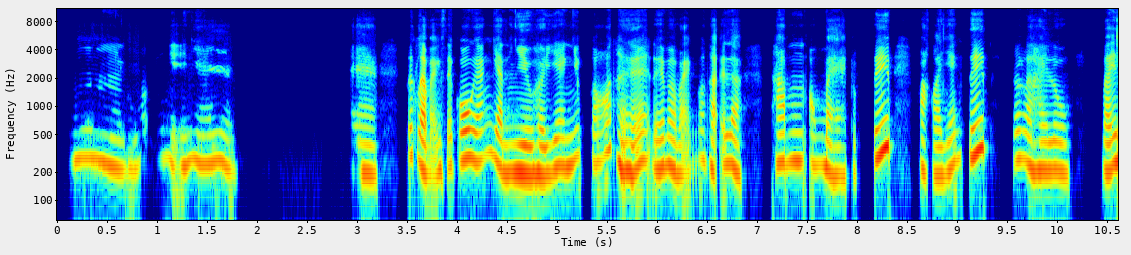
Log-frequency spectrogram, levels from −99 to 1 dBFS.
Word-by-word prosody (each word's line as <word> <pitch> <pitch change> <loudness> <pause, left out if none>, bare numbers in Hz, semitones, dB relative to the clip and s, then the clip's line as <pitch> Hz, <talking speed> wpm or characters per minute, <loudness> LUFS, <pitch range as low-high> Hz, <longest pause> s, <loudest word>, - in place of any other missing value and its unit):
Ưm, 265 -5 -3 0.2
quá 265 - -25 0.2
ý 235 -2 -5
nghĩa 260 0 -3
nha. 245 -3 -3 1.1
À, 200 -2 -3 0.3
tức 295 -2 -5
là 215 - +8
bạn 205 - -3
sẽ 230 - -6
cố 270 +3 +6
gắng 275 +3 -1
dành 210 -5 +2
nhiều 200 -1 +6
thời 190 -1 +3
gian 225 +2 +1
nhất 275 +4 -5
có 255 +7 -3
thể 225 +2 +3
để 220 +1 +1
mà 225 -2 +2
bạn - - -4
có 275 - -8
thể 210 -2 -2
là 230 -5 +1 0.3
thăm 255 +1 0
ông 240 -1 -6
bà 215 -3 +2 0.2
trực 200 -2 -15
tiếp 340 +7 +7 0.3
hoặc 205 -3 -4
là 185 - -1
gián 215 +8 -3
tiếp, 315 +6 +5 0.2
rất 265 - -5
là 245 - 0
hay 210 -1 +2
luôn. 210 -1 0 0.3
Vậy 210 +3 +3
235 Hz, 220 wpm, -26 LUFS, 210-265 Hz, 1.1 s, là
